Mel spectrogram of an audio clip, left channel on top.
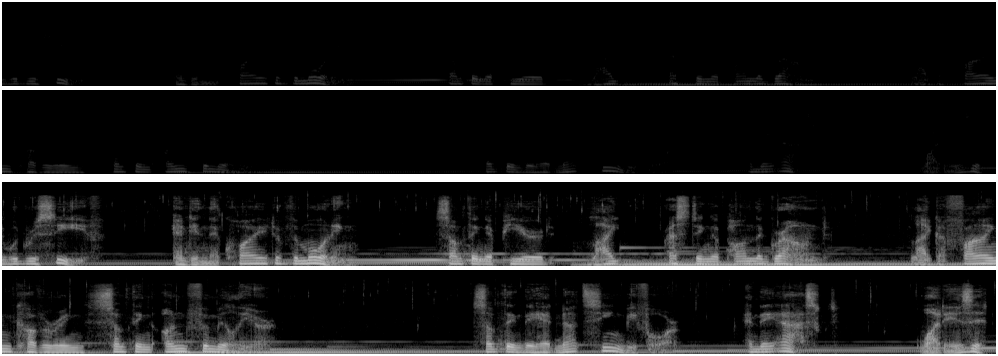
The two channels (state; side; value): quieter; left; 39.1 dB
